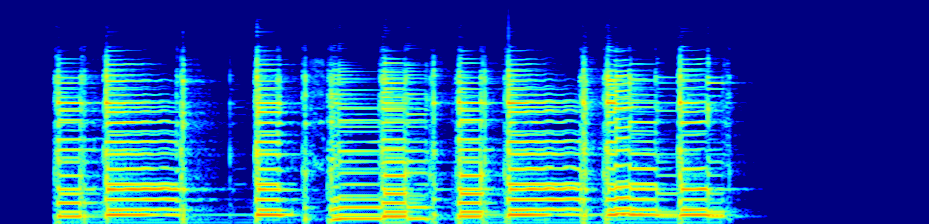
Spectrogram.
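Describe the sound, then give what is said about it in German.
A processed guitar-like chord phrase played through a digital reverb's Room A preset with a shortened decay, several strummed chords in a loose rhythm whose tail dies away quickly once the playing stops. “Dann machen wir den nochmal kürzer mit dem Decay.”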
